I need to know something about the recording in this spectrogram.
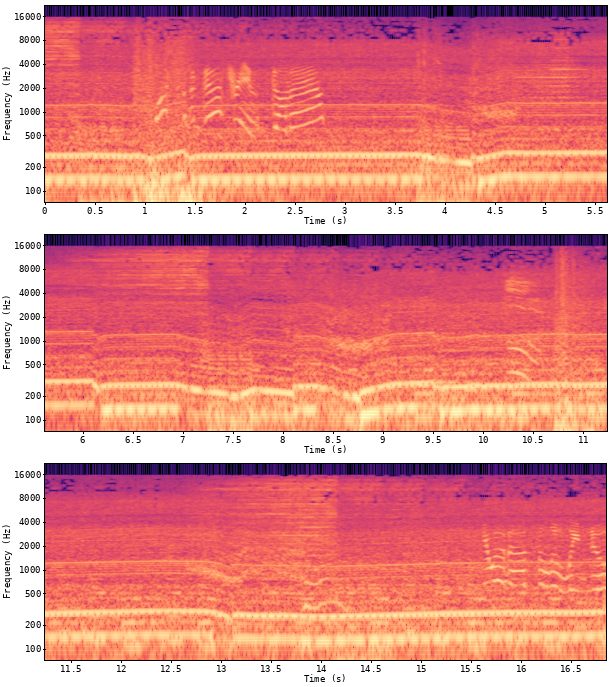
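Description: Tyres squeal on the road.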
